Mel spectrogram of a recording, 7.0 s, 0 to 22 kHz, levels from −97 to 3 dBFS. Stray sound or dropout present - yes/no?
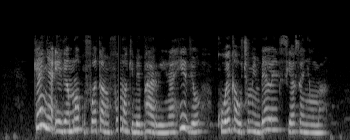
yes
